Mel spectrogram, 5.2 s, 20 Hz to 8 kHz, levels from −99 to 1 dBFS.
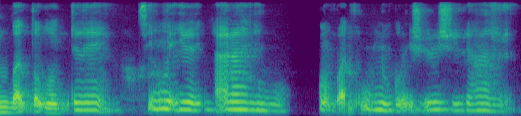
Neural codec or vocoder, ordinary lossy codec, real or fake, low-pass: autoencoder, 22.05 kHz, a latent of 192 numbers a frame, VITS, trained on one speaker; none; fake; 7.2 kHz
